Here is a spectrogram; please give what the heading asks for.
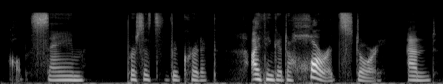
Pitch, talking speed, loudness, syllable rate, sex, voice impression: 200 Hz, 175 wpm, -22 LUFS, 5.4 syllables/s, female, feminine, slightly young, slightly fluent, slightly cute, refreshing, slightly intense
